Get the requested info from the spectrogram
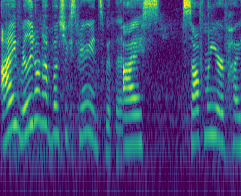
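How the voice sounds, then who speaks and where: A woman with an American accent talks at a very fast pace with lively intonation, with noticeable background noise behind her. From Philadelphia area, Pennsylvania. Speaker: acting student. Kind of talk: casual interview. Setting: video call.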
